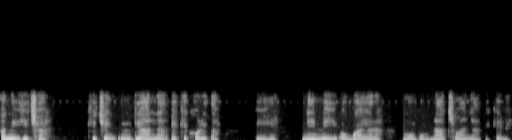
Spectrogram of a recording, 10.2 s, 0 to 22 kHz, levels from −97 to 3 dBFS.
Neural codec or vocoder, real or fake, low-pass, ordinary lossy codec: none; real; 7.2 kHz; Opus, 24 kbps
